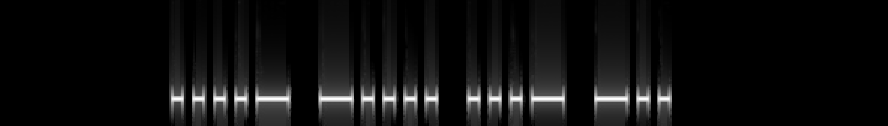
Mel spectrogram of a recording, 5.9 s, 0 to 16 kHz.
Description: Morse code, heard as a keyed tone, about 17 wpm, 700 Hz. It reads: 46VD
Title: Four Challenging Letter-Number Combinations 17wpm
